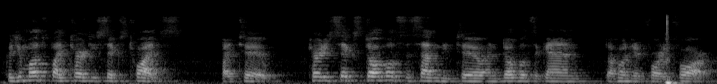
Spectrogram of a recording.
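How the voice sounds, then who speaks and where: Thinking aloud as he solves problems, a man tutors students in maths informally, often asking checking questions and making light of himself. He talks at normal speed, his voice on the high side with a darkish tone. The echoey room carries noticeable noise.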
